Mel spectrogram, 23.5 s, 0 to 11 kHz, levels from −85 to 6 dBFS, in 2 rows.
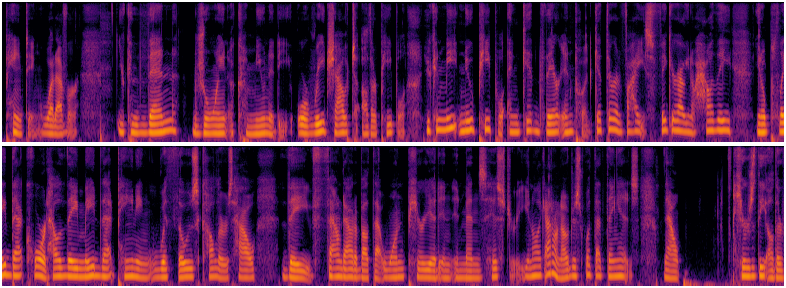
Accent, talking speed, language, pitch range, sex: American, 185 wpm, English, 130-155 Hz, female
